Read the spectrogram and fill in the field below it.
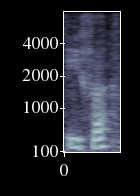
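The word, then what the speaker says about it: Aoife: brano and um epha epha is spelled just to be really confusing a o i f e pronounced epha um through the open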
